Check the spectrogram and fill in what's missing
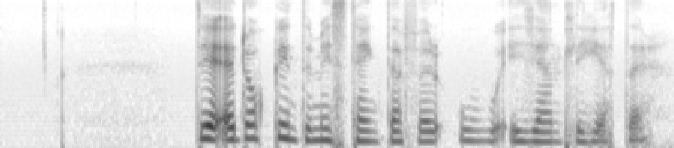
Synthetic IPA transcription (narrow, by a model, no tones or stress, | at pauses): d̪̥ɛʔæɖɔkːɪnt̪əmɪst̪ʰɛŋk̚t̪afœɾuːɛjɛnt̪ʰlɪɡɦeːt̪ə̰ɾ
